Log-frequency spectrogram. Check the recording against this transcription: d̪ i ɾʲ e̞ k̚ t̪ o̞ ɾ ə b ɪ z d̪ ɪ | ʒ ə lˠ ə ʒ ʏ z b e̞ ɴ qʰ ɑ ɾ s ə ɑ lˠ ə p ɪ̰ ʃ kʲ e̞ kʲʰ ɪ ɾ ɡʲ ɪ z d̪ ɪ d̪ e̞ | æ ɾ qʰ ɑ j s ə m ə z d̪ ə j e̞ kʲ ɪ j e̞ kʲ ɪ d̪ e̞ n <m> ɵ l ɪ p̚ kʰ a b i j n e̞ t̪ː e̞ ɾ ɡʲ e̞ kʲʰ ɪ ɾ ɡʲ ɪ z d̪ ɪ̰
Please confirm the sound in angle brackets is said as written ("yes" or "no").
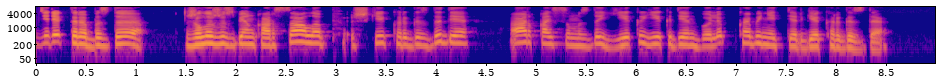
no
